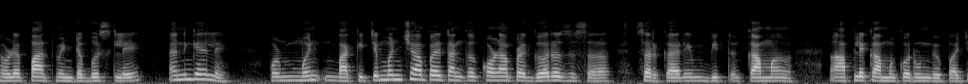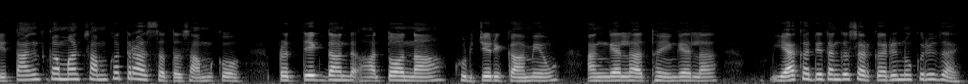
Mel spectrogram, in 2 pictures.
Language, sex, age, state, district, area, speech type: Goan Konkani, female, 60+, Goa, Bardez, urban, spontaneous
